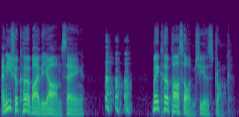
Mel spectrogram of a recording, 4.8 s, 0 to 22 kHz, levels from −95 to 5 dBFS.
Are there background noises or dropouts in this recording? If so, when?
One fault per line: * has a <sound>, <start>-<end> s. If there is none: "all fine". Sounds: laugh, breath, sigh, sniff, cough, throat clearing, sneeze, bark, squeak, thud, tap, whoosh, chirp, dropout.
* has a laugh, 2.1-2.7 s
